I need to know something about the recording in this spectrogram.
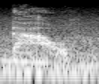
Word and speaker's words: Tao: i s m but it's pronounced more like a D sound like Dao the Dow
